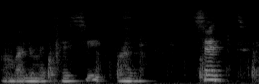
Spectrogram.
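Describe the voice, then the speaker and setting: A woman's voice: sits low, measured pace, vocal fry, distant mic. A woman teaching a lesson, patiently repeating each word and breaking it into syllables. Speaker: Arabic teacher. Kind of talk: slow spelled-out language lesson.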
